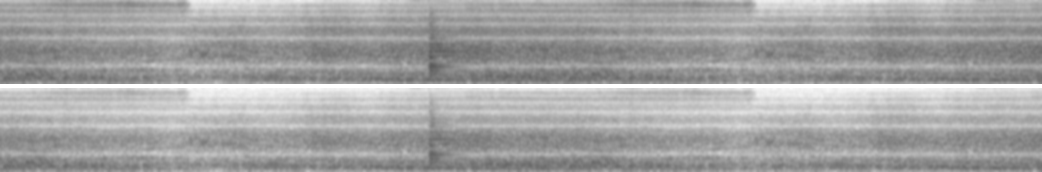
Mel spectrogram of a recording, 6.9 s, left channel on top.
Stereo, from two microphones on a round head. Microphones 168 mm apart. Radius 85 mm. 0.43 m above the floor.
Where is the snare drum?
45° left (ahead or behind).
